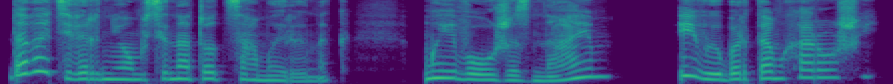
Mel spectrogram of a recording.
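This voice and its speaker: A woman's voice: mid-range voice, sing-song, fairly quick, warm tone, no echo, studio quality, voice pushed up. A woman voicing an eager, fussy older woman keen on shopping, in an audiobook. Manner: eager, agreeable.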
